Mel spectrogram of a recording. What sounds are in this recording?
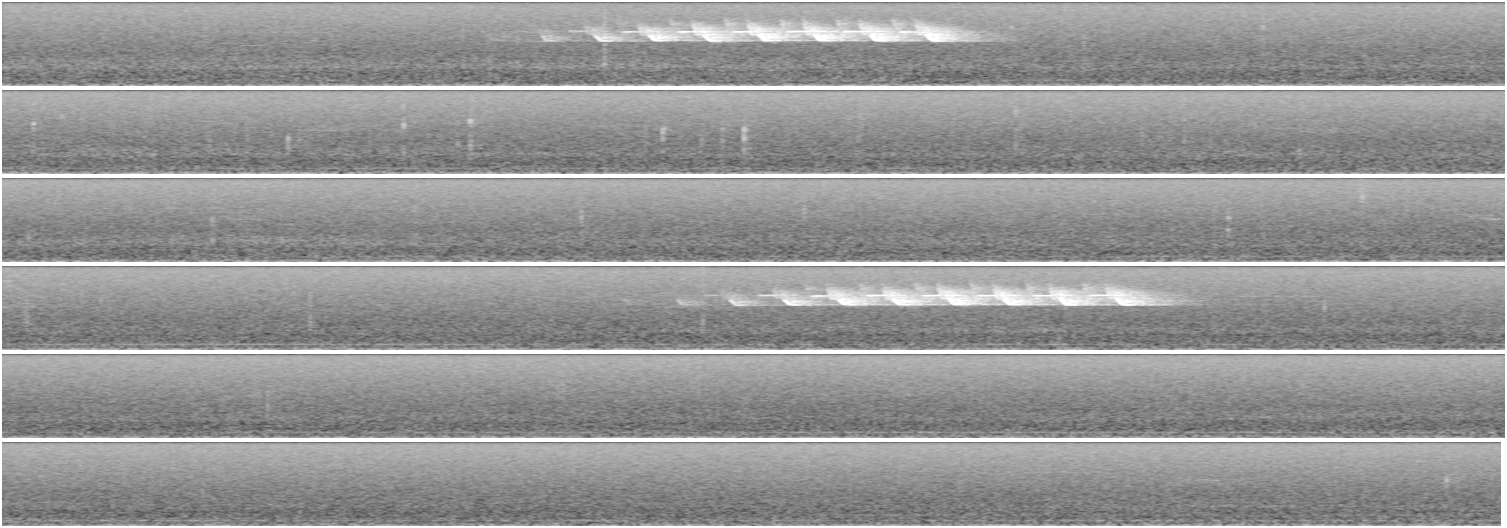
Ovenbird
